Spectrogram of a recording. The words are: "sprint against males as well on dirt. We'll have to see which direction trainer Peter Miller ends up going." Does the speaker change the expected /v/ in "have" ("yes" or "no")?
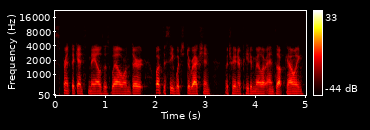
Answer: yes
